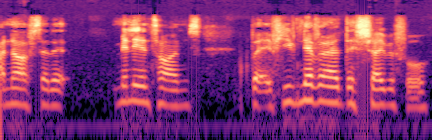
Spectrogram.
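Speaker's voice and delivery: ordinary delivery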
